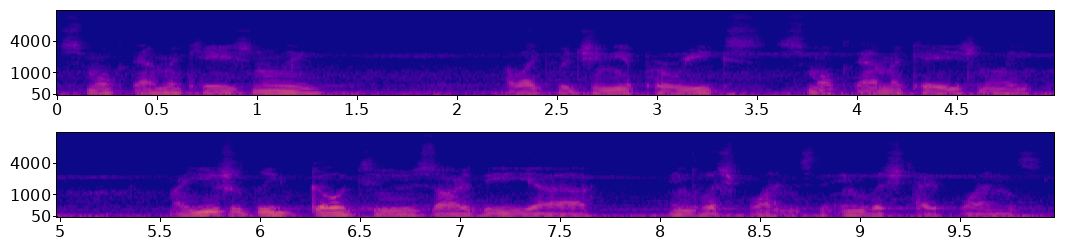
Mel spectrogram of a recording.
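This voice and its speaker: Delivered at a moderate pace, the voice is somewhat breathy with a dark, mellow tone and fairly even intonation. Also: man. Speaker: pipe smoking YouTuber. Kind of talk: casual monologue. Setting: outdoors. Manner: stuttering.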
